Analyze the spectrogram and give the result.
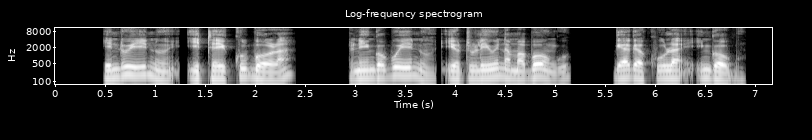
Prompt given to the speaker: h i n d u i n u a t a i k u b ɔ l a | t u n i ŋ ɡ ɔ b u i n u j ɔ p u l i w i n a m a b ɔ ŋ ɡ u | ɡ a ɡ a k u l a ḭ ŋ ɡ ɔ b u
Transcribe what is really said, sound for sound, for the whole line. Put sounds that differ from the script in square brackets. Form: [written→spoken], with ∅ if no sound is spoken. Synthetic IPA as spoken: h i n d u i n u [a→i] t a i k u b ɔ l a | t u n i ŋ ɡ ɔ b u i n u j ɔ [p→t] u l i w i n a m a b ɔ ŋ ɡ u | ɡ a ɡ a k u l a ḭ ŋ ɡ ɔ b u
